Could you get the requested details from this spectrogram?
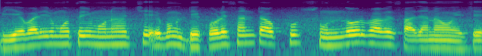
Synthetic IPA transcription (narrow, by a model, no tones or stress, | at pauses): biebaɽiɾmɔt̪ojmoneɦotːɕʰeeboŋɖekoɾeʃanʈaokʰubʃund̪oɾbʱaβeʃad͡ʑanaɦojet͡ɕʰe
